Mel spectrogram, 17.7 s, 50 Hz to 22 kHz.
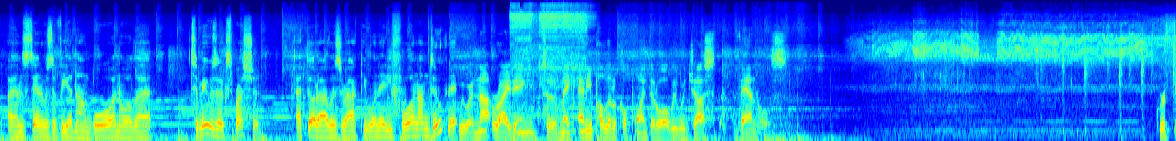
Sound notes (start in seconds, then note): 13.1 spray paint fizzing; 15.6 smooth rhythmic music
